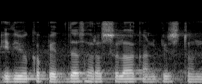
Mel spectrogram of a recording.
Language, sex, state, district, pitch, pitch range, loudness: Telugu, male, Telangana, Komaram Bheem, 130 Hz, 125-130 Hz, -17 LUFS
